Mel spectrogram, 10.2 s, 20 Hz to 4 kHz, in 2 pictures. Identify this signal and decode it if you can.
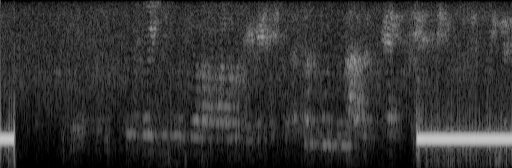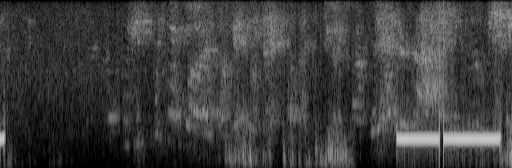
Ringback tone (Europe, 425 Hz), with speech.
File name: out- -2028- - - .81060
